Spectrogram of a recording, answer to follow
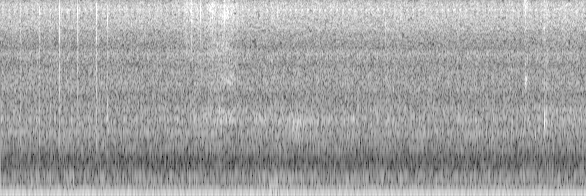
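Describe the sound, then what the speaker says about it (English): An Audi engine with a timing fault idles with a misfire, a steady close low-pitched rumble with a faint uneven pulse running through it, alone with no talk. "There's the misfire."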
